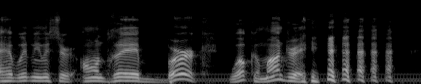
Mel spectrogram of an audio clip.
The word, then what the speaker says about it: Bourque: Andre Burke. Welcome, Andre. Thank you. Welcome. And thank you for uh pronouncing the last.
